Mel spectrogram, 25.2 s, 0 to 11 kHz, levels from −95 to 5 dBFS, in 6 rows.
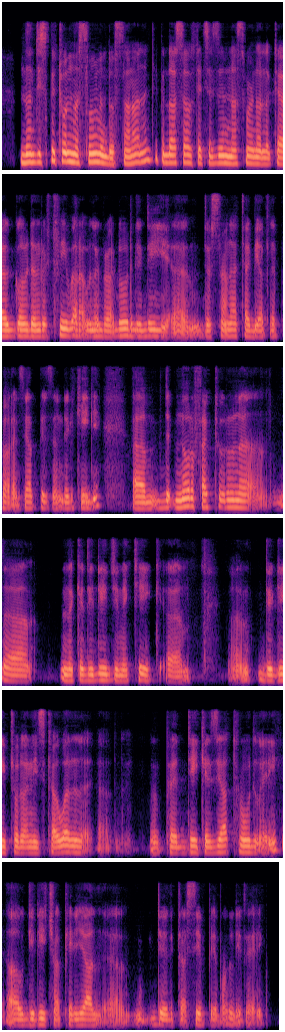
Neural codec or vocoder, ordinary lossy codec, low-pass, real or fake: codec, 16 kHz, 1.1 kbps, Voila-Tokenizer; none; 7.2 kHz; fake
